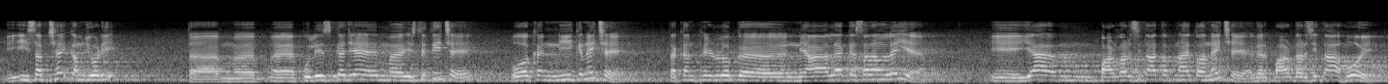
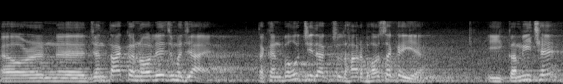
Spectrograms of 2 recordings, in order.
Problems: constant background noise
